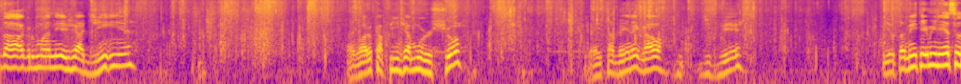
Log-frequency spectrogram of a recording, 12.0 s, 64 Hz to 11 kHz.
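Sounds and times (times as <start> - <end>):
footsteps on dry grass: 0.0 - 12.0.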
